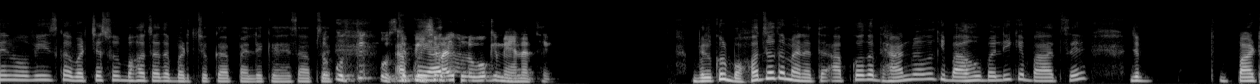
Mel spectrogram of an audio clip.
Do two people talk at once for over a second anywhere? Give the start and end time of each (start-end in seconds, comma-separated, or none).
none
